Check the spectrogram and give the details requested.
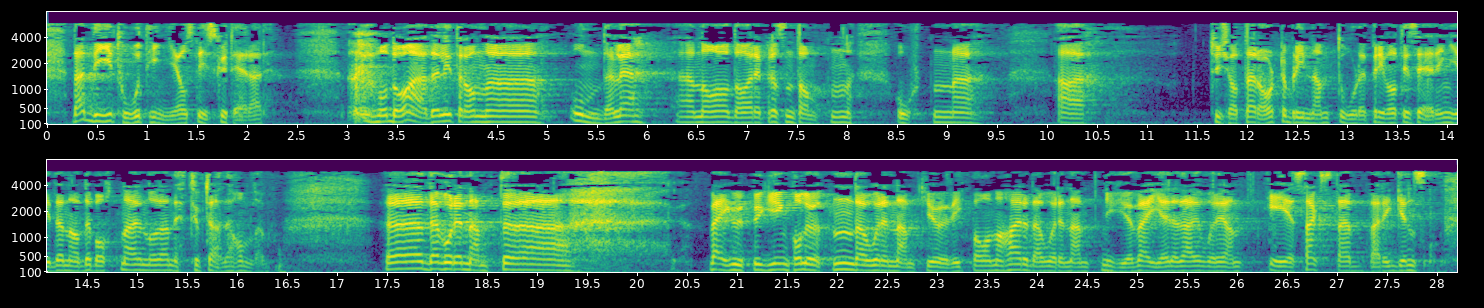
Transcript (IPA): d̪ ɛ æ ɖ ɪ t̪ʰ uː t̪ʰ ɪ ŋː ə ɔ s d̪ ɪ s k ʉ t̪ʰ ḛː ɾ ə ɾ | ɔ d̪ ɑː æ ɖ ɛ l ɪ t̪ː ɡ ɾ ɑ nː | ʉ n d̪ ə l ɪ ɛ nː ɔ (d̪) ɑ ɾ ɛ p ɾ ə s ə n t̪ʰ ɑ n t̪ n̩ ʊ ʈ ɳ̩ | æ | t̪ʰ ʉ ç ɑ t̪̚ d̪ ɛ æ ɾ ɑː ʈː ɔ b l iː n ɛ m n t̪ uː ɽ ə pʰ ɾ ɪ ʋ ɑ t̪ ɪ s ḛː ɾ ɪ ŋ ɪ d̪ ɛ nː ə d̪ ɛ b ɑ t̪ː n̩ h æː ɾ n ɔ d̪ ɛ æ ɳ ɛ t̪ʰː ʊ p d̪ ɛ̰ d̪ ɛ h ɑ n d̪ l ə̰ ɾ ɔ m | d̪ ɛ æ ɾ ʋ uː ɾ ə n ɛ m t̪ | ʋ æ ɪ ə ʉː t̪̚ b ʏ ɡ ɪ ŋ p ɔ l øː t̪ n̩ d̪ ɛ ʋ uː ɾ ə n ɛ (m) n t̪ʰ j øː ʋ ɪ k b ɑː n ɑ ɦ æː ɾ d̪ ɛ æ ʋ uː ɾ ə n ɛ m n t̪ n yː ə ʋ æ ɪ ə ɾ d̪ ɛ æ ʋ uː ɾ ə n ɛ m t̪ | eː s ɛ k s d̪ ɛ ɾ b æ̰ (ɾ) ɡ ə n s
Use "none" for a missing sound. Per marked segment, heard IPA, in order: d̪, m, ɾ

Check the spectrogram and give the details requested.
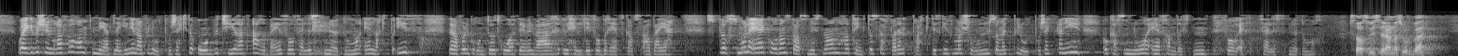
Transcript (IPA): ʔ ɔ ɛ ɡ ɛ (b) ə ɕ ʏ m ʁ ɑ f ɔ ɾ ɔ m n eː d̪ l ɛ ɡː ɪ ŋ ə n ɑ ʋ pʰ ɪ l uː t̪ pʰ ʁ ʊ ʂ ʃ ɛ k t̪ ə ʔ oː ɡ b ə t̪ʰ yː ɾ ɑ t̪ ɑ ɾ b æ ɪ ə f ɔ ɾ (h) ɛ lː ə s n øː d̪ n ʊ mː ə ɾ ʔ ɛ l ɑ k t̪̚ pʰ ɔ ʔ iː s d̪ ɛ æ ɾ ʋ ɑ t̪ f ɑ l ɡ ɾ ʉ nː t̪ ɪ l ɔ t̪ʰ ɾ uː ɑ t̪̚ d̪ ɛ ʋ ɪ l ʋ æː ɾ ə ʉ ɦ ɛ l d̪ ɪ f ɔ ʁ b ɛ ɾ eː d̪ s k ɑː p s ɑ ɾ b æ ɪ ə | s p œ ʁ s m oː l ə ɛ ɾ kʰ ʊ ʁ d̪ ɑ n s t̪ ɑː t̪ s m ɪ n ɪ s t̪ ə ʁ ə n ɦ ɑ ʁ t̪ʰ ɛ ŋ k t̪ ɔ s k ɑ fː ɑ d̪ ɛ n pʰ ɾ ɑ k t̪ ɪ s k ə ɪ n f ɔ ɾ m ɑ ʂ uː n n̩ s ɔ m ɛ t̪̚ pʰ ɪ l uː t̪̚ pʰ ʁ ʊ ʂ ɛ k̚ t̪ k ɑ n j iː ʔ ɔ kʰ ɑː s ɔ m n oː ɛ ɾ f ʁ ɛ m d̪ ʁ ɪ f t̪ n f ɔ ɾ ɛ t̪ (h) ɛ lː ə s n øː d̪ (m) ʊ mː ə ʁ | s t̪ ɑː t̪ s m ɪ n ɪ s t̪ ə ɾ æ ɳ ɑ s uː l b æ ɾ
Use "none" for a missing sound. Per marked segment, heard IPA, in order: b, f, f, n

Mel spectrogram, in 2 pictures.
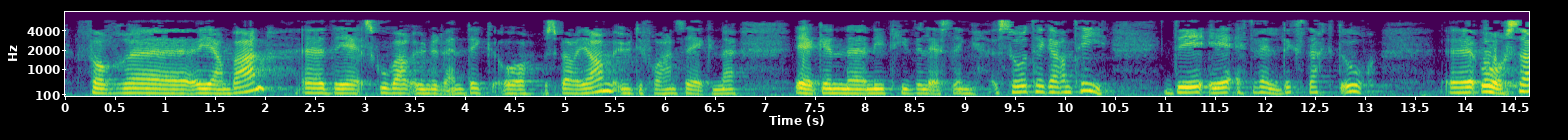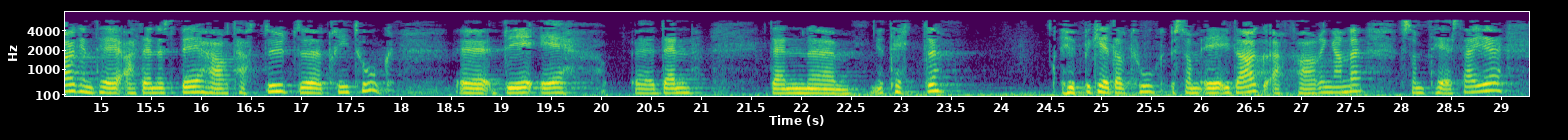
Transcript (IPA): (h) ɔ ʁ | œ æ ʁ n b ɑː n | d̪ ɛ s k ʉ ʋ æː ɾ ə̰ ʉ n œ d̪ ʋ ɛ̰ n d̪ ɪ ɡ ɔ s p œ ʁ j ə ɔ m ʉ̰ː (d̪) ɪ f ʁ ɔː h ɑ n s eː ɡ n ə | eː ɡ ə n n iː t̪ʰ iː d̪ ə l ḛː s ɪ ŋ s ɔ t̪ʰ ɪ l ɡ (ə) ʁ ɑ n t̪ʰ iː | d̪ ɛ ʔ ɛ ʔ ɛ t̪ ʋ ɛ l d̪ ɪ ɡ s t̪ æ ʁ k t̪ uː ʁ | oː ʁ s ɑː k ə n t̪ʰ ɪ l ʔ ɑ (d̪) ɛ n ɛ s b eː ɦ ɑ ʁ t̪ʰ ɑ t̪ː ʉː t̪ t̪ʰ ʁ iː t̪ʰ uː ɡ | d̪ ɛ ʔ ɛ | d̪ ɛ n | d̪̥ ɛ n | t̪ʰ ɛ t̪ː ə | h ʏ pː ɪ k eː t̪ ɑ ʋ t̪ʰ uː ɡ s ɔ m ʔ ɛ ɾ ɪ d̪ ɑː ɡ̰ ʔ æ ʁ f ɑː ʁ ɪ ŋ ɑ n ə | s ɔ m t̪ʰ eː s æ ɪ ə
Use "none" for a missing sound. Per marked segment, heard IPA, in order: f, t̪, ɑ, t̪

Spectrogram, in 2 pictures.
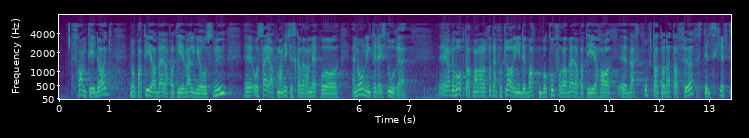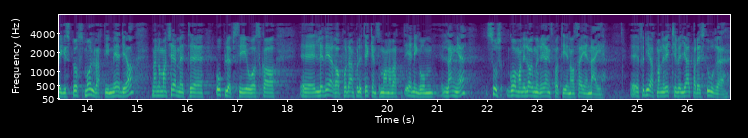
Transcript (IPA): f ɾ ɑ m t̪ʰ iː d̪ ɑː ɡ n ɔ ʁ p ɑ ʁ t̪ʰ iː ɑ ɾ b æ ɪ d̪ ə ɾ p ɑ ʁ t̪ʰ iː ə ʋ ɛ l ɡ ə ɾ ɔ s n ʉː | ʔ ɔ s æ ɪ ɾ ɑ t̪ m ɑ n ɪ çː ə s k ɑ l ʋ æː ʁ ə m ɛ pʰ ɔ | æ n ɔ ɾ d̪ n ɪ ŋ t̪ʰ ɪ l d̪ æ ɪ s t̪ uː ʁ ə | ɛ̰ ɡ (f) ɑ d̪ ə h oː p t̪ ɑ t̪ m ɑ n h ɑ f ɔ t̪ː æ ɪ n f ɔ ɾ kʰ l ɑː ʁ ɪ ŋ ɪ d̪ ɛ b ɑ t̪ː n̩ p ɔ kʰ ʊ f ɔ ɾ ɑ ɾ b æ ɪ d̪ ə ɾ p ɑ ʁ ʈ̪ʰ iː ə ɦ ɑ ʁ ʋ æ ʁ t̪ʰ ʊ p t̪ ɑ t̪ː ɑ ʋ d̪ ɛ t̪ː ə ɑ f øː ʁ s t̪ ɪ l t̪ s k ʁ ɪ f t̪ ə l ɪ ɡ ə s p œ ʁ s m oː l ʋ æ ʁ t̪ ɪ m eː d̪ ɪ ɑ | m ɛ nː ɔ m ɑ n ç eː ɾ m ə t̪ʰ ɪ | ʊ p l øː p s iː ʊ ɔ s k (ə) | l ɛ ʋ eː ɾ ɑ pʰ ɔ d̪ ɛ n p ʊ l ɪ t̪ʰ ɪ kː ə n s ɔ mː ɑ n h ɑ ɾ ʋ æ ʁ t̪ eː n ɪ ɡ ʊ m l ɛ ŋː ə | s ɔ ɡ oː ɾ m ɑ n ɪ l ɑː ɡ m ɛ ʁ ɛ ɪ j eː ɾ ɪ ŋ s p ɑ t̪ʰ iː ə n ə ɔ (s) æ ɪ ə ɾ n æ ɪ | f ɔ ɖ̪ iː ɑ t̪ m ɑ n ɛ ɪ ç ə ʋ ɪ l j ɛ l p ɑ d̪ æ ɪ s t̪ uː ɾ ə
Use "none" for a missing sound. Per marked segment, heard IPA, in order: h, ɑ, s

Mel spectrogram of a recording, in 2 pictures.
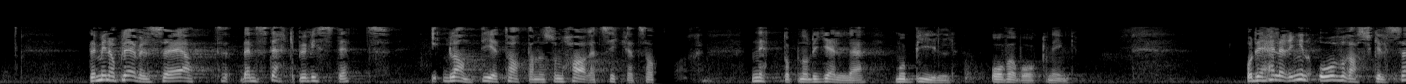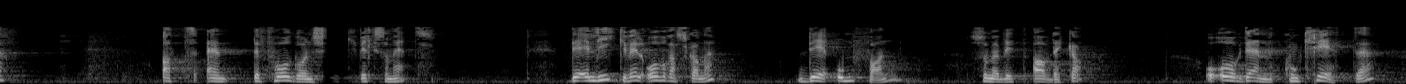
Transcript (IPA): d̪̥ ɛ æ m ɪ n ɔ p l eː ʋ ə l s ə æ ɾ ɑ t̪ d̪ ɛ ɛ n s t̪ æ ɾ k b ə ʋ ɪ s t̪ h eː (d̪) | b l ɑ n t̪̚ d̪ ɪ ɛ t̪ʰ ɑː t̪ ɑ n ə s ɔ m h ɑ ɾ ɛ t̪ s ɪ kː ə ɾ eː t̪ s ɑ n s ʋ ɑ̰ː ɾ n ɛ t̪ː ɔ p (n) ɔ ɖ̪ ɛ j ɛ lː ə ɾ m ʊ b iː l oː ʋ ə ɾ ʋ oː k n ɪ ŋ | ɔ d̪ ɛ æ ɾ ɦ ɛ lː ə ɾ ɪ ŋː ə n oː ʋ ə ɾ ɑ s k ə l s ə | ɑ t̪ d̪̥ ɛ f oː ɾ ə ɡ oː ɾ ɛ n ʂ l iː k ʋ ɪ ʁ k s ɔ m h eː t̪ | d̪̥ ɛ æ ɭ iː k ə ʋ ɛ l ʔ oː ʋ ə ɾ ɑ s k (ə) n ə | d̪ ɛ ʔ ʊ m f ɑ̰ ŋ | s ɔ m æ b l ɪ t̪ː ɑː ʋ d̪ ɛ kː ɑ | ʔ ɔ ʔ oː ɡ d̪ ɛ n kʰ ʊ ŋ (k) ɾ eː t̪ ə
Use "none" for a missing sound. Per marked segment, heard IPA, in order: t̪, n, ɑ, kʰ

